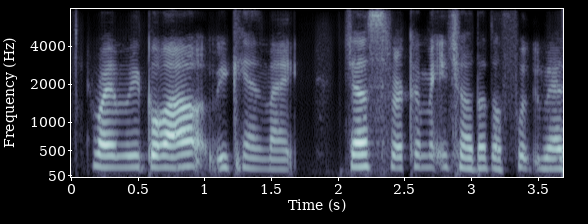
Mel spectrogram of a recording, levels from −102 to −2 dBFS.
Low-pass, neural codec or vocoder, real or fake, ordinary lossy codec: none; codec, 16 kHz, 1 kbps, X-Codec, HuBERT features, trained on general audio; fake; none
